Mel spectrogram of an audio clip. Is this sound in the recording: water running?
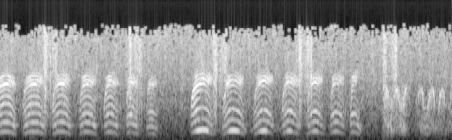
no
